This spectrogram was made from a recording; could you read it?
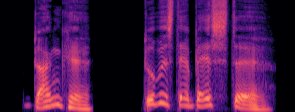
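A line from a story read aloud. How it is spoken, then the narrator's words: Enthusiastic call. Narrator (German): ruft sie begeistert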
